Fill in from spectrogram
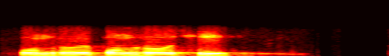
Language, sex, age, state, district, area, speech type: Odia, male, 30-45, Odisha, Subarnapur, urban, conversation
